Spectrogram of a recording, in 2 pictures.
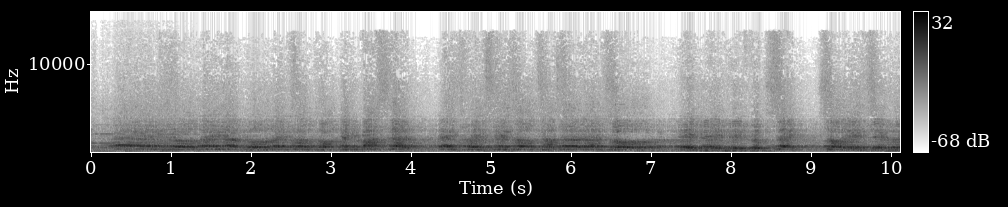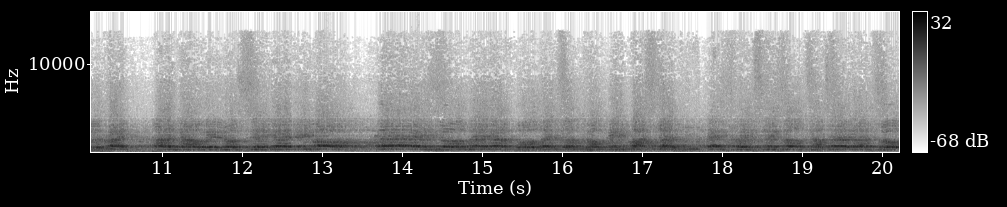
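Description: A large crowd of London football supporters sings a terrace chant in unison. It is a steady, melodic swell of many voices that carries on continuously and loudly, with a brief dip partway through.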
